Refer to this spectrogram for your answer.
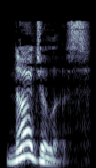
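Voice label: "nodulous", British English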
